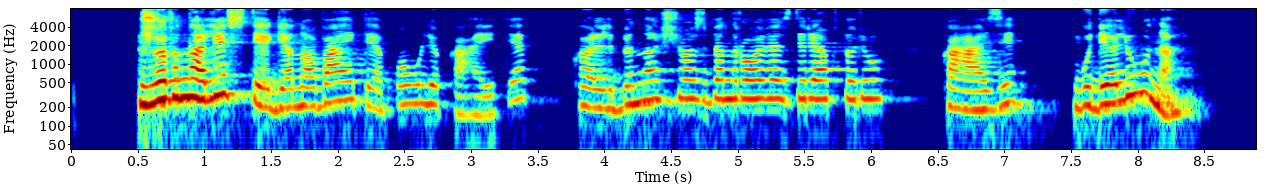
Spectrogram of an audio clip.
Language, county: Lithuanian, Šiauliai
